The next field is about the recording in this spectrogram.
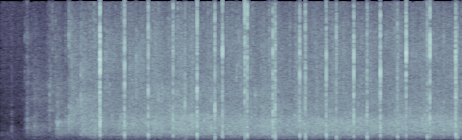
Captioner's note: audience applauds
